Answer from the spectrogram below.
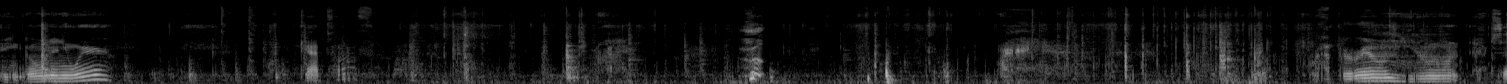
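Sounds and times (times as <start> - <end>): cable and metal box handled: 0.1 - 15.0.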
